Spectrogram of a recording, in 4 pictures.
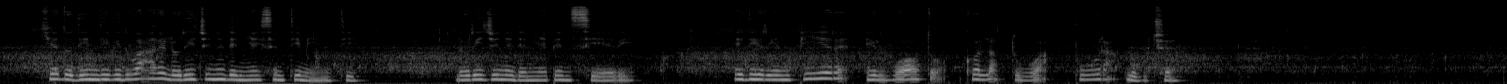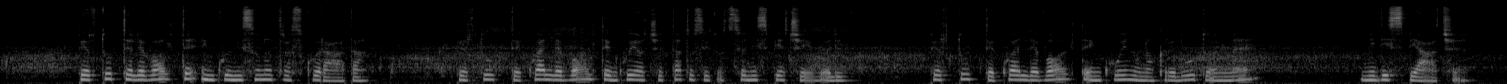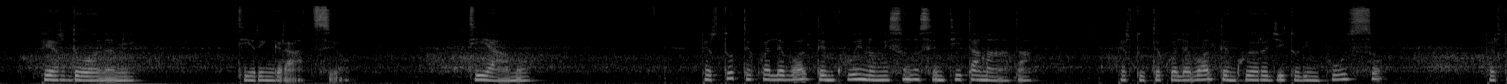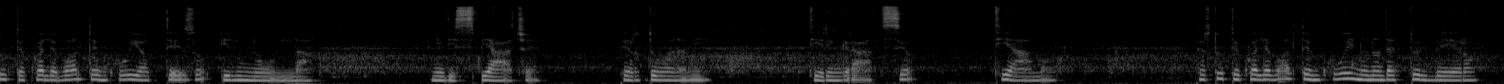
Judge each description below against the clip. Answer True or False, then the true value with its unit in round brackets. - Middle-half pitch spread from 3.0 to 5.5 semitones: False (2.6 semitones)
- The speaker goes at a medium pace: False (105 wpm)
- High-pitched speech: True (210 Hz)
